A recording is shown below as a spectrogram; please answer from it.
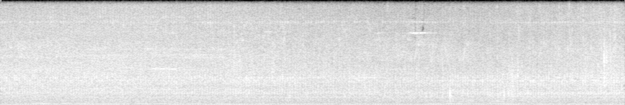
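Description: Vehicle engine idling with a steady low rumble, heard from inside the vehicle, with indistinct voices in the background.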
